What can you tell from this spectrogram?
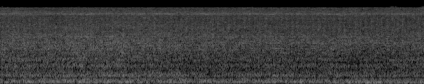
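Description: Steady hiss of water spraying from the sprinklers of a center-pivot irrigation system.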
